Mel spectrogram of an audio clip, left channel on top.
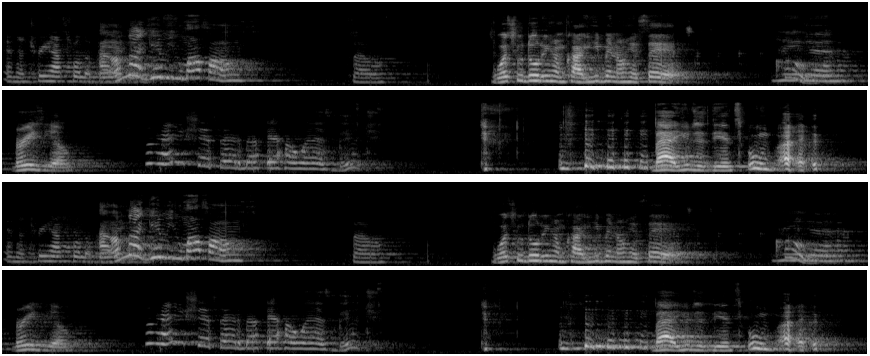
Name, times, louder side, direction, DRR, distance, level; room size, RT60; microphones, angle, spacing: voice 1, 0.0-1.4 7.7-8.4 14.2-15.1, left 1 dB, 80° left, 2.9 m, -32 dB
voice 2, 0.9-2.4 3.5-3.8 7.7-8.5 10.1-12.4, right 1 dB, 15° right, 1.2 m, -33 dB
voice 3, 4.9-6.8 8.8-9.3 13.4-13.6 15.2-16.8, left 3 dB, 55° left, 1.3 m, -25 dB
29.0 x 20.5 x 8.0 m
head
